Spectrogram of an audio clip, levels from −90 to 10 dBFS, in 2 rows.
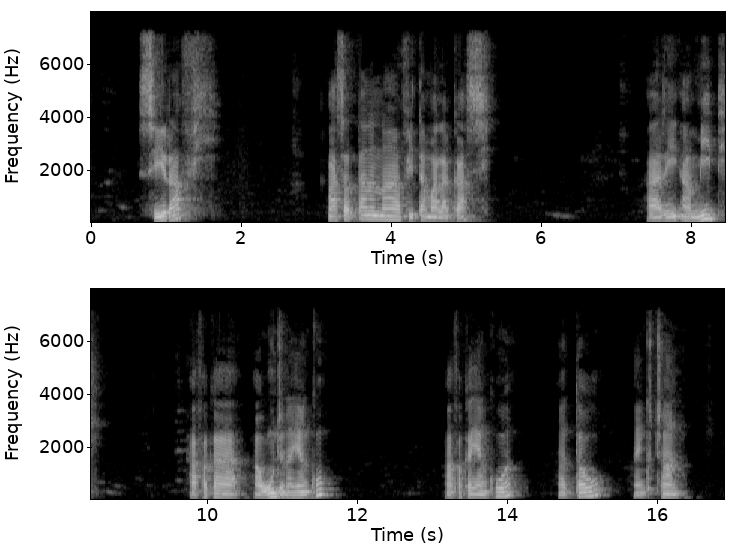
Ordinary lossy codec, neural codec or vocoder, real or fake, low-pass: MP3, 64 kbps; none; real; 7.2 kHz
